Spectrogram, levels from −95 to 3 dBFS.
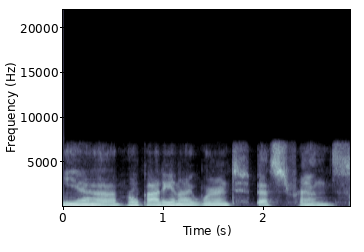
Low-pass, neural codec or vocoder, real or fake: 7.2 kHz; codec, 24 kHz, 6 kbps, HILCodec; fake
